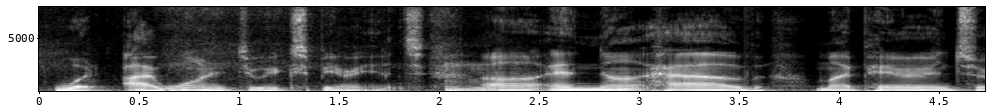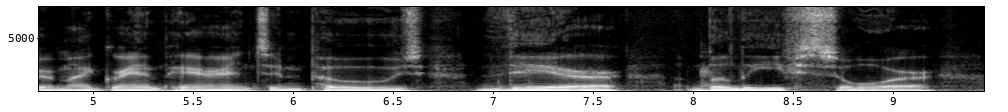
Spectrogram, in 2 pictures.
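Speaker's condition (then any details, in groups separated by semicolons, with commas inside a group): No condition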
